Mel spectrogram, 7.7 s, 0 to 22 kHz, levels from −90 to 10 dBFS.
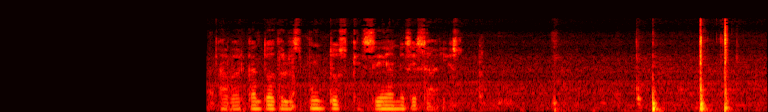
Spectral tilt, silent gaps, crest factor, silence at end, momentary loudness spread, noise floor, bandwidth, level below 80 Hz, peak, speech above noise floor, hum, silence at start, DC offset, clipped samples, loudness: -4 dB/octave; none; 30 dB; 0 s; 21 LU; -54 dBFS; 11.5 kHz; -54 dBFS; -4 dBFS; 22 dB; none; 2.05 s; under 0.1%; under 0.1%; -30 LUFS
